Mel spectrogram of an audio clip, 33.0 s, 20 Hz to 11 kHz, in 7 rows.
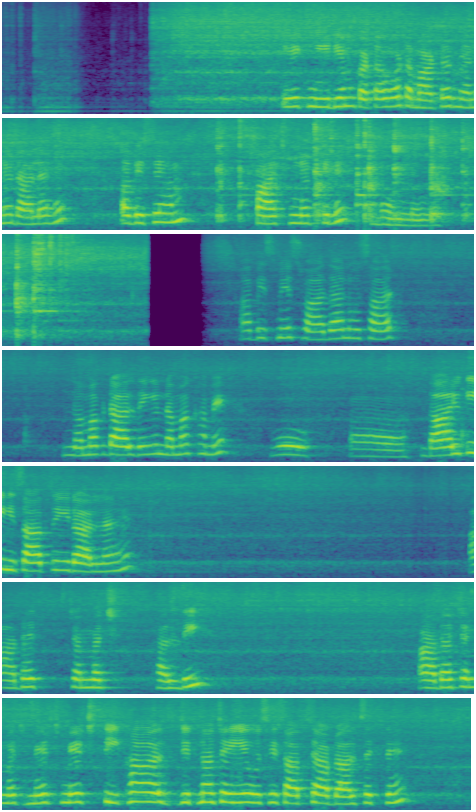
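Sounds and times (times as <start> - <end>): vegetables sizzling in hot fat: 1.5 - 33.0
woman speaking: 2.8 - 5.4, 6.0 - 6.7, 7.3 - 9.1, 11.9 - 13.4, 14.8 - 20.3, 23.6 - 25.7, 27.8 - 32.5.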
